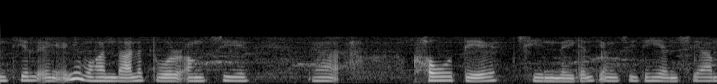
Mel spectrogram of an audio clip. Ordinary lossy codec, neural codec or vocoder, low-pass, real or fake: none; none; 3.6 kHz; real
